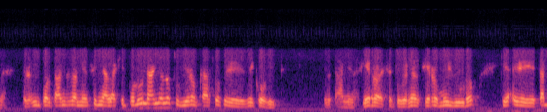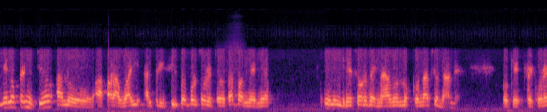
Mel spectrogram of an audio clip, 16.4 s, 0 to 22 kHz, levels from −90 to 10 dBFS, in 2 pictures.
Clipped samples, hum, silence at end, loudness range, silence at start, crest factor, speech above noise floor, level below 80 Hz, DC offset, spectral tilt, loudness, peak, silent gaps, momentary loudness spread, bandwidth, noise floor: under 0.1%; none; 0 s; 2 LU; 0 s; 16 dB; 33 dB; -52 dBFS; under 0.1%; -7.5 dB/octave; -17 LUFS; 0 dBFS; none; 8 LU; 4.5 kHz; -49 dBFS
